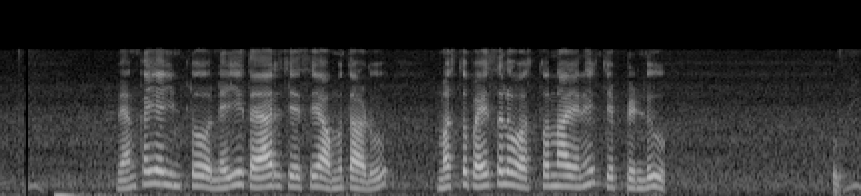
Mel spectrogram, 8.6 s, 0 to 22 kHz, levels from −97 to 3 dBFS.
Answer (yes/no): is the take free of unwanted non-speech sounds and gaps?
yes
